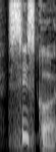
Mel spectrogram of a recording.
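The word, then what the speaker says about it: Cisco: будете смотреть та смещается городок циско правильно по вот английски по-американски будет конечно сиско его произносить Но я боюсь что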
